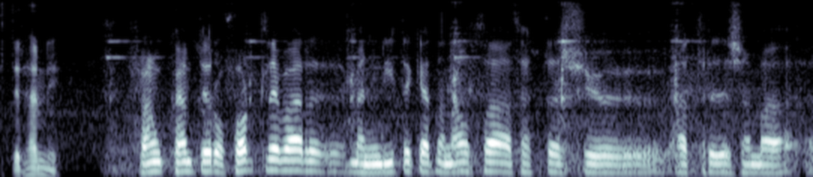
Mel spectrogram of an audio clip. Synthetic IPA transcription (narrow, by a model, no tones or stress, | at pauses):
ft̪ɪɾhɦɛnːɪ | fɾamkʰvamt̪ɪɾɔɣfɔɾt̪lɛvaɾmɛnliːt̪acajt̪nanawθaːðθɛht̪asjœa̰t̪ʰɾɪðɪsɛma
